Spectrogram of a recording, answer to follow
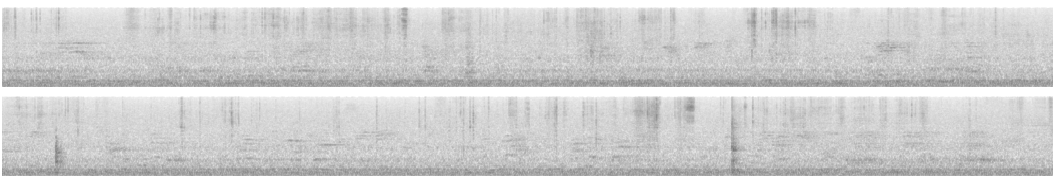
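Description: Faint handling of grosgrain ribbon as loops are turned and pushed onto a sewing needle: soft rustling with a few scattered small clicks, over a steady low hum.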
